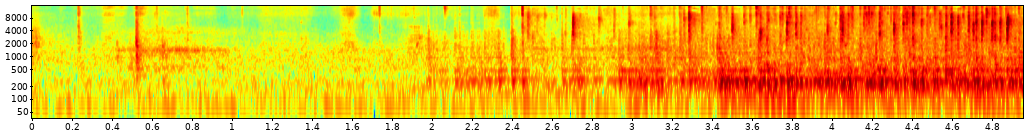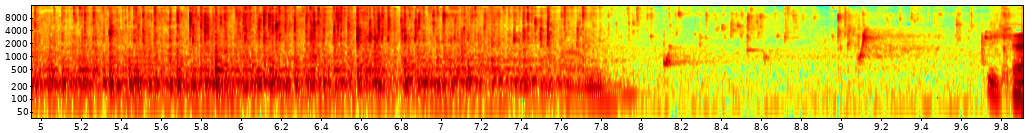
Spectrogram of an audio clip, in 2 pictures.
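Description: Water trickling out of a plastic drain while a drain plug is worked on, a close, steady splashing flow that swells through the middle and then stops, with scattered faint clicks and no talking.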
